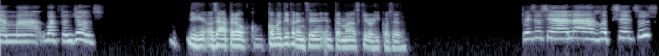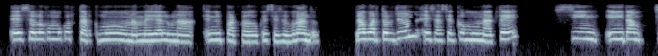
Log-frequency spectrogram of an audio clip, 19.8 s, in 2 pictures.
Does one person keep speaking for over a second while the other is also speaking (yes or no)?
no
